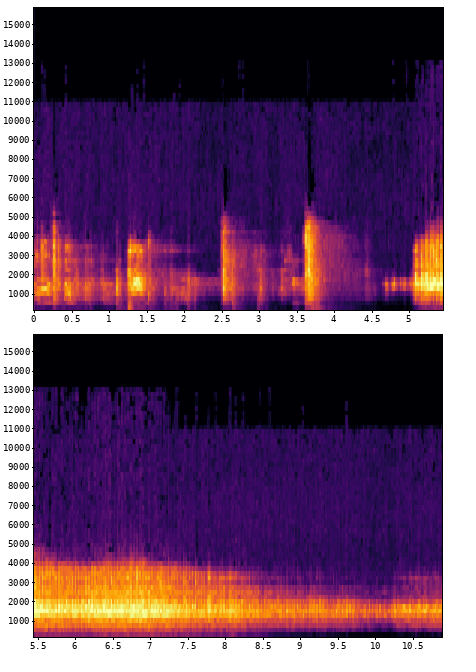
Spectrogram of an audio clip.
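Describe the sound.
A car engine starts for a ride and settles into a steady, loud running hum. Before it, a few separate knocks and clicks are heard, like a door and handling. No one speaks.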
